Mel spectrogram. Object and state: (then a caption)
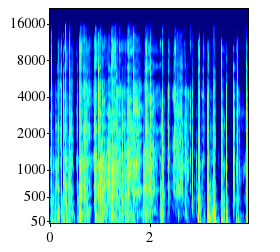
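Hollow cardboard box tapped with fingernails. Long nails rapidly tap the sides of a small, hollow brown cardboard box lying on its side. The taps are quick, dull and hollow with a low thump, and a scratchy, papery rustle fills the gaps between them.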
